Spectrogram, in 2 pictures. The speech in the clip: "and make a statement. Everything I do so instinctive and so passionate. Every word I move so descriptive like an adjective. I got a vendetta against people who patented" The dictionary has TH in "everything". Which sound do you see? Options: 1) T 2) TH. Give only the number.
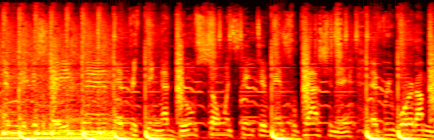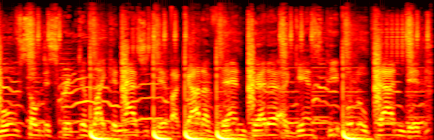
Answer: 2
